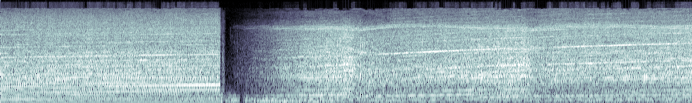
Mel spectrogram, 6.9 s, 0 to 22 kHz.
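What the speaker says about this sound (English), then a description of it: "John Mead barreling down the main straight, trying to find a way past Riba." GT3 race car engines in a racing video game at Sepang, a loud sustained roar that cuts abruptly, then rises again as cars howl down the main straight with rising engine pitch, no talking.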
